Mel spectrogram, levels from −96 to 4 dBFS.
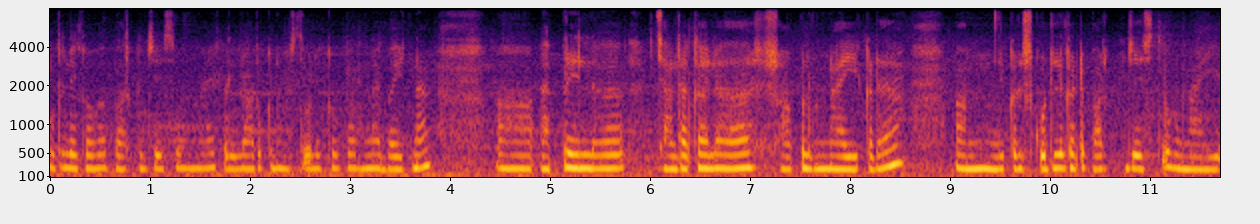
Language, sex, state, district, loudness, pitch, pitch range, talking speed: Telugu, female, Andhra Pradesh, Visakhapatnam, -16 LUFS, 235 Hz, 230-240 Hz, 105 wpm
